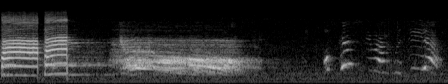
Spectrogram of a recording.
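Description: Talking plush frog toy singing the last notes of a song in a high, electronic voice, then a falling, warbling sweep. Short high-pitched voice sounds start near the end.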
